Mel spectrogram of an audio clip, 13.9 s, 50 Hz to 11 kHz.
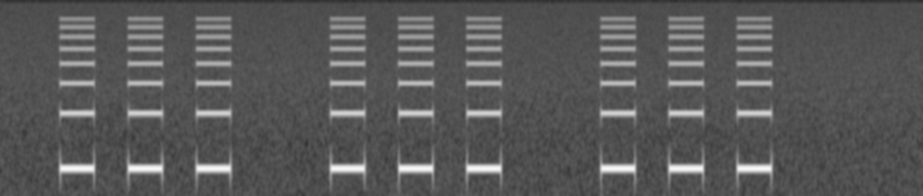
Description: Alarm pattern, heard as an alarm's beeps, played three times, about 520 Hz. Temporal three. Smoke or fire, evacuate.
